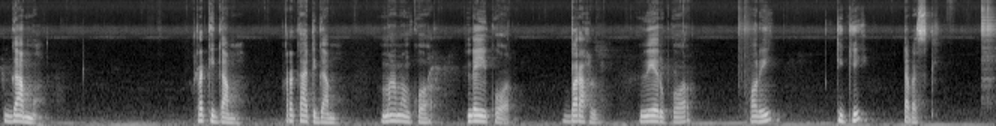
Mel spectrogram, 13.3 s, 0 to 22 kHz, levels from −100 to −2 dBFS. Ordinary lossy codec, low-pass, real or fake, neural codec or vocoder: none; none; real; none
